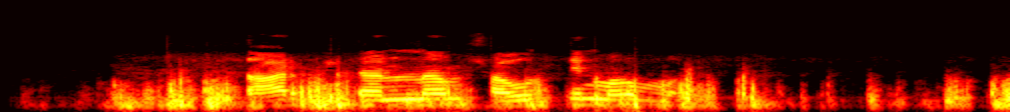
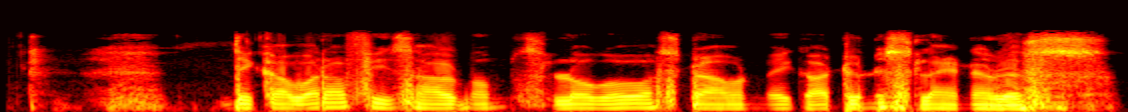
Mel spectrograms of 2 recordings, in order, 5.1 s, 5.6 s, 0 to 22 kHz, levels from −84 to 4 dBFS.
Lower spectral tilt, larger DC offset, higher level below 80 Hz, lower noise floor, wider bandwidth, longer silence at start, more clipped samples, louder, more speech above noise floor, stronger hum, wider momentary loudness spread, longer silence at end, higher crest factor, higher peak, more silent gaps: first, -10 dB/octave vs -5 dB/octave; neither; second, -52 dBFS vs -40 dBFS; first, -54 dBFS vs -37 dBFS; second, 4.3 kHz vs 8 kHz; first, 0.55 s vs 0.15 s; neither; about the same, -16 LUFS vs -16 LUFS; first, 40 dB vs 21 dB; neither; first, 21 LU vs 17 LU; about the same, 0 s vs 0.1 s; about the same, 16 dB vs 16 dB; about the same, -2 dBFS vs 0 dBFS; neither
